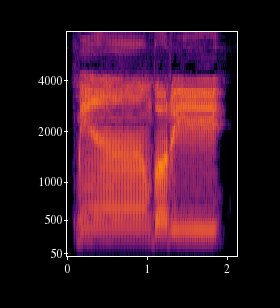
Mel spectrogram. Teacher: nun mati bertemu dengan huruf dod. itu adalah bacaan ikhfa dibaca samar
